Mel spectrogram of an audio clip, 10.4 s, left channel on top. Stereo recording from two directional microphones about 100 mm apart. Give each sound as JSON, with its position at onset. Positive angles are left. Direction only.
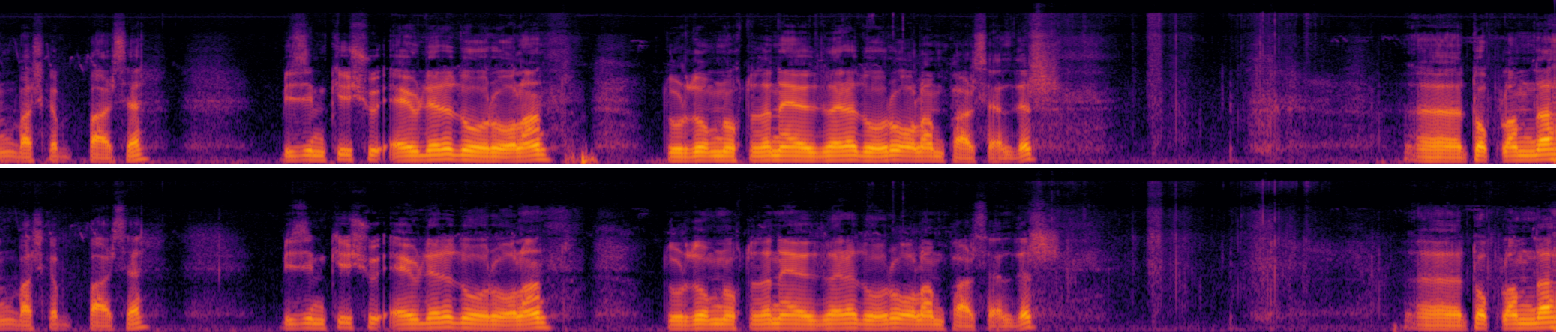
{"t": 0.0, "sound": "speech", "side_deg": 20}
{"t": 6.1, "sound": "speech", "side_deg": 90}
{"t": 9.4, "sound": "speech", "side_deg": 40}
